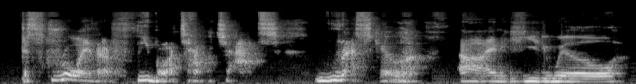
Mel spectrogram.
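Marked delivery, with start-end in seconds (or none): 0.2-4.3 growled-out, gruff monster voice. Game master voicing the bloodied prophet in the fight, growling. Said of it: "it growls and says".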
